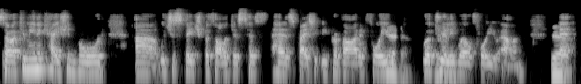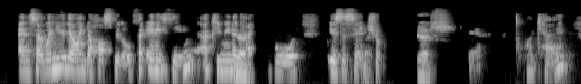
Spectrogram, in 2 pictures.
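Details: Adult woman speaking, with brief replies from a second adult; normal speech.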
